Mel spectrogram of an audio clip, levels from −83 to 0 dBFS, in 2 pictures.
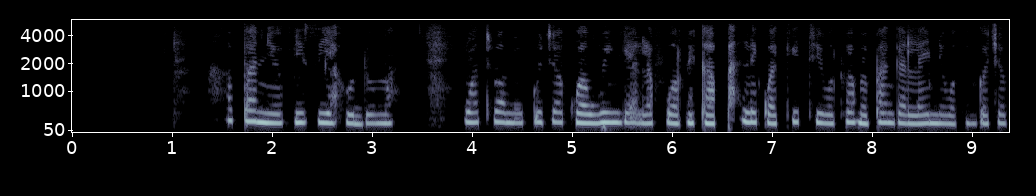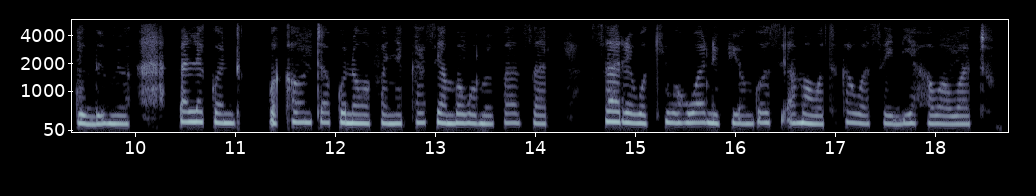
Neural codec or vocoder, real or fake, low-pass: none; real; 5.4 kHz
